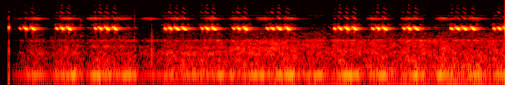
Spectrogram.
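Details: Crickets at home chirping in short bursts of three or four rapid high pulses, the bursts repeated in a fairly steady run with brief gaps, over a faint low electrical hum.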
